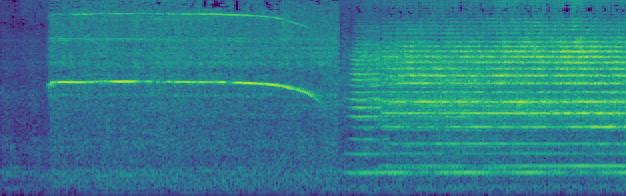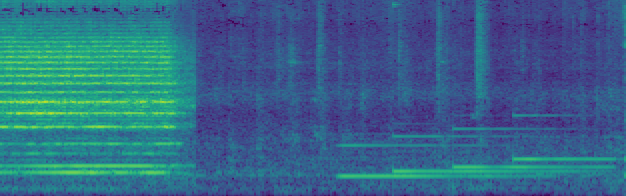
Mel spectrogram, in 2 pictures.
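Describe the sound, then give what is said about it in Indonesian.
The Sri Tanjung passenger train sounds a long, loud horn blast over a steady rumble, after an earlier thinner whistle, then a short rising chime melody plays as the noise fades, as the train nears its final station. “sesaat lagi kereta api Sri Tanjung menuju stasiun akhir Lempuyangan”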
